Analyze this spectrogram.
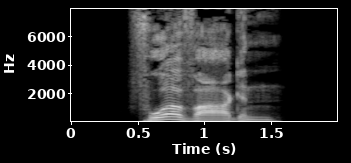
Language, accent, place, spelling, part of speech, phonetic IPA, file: German, Germany, Berlin, vorwagen, verb, [ˈfoːɐ̯ˌvaːɡn̩], De-vorwagen.ogg
- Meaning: to venture forward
